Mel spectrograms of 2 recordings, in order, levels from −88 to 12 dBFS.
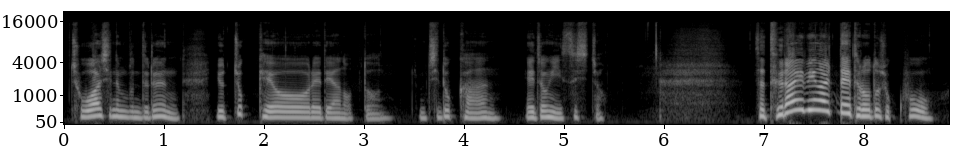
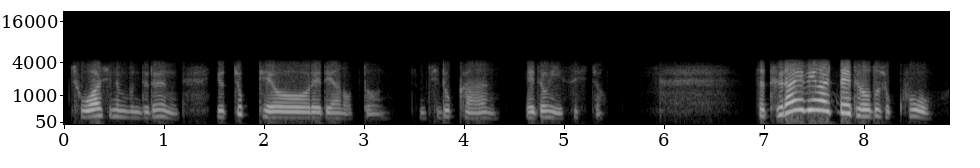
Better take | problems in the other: first | phone-call audio; poor line

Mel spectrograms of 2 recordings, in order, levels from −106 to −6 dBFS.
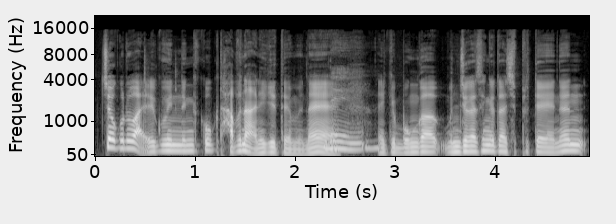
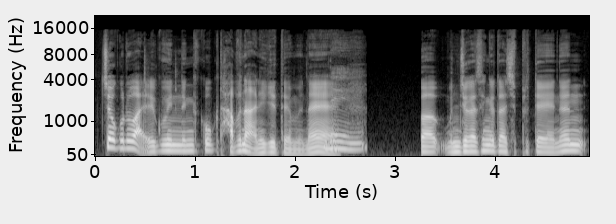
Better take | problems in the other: first | audio cutting out; at 2.5 s for 0.5 s

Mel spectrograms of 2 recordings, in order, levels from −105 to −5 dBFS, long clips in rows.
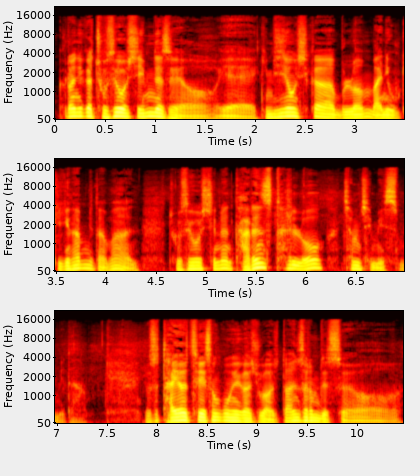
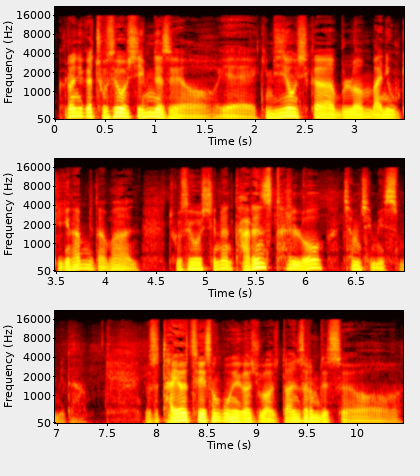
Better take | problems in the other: neither | none

